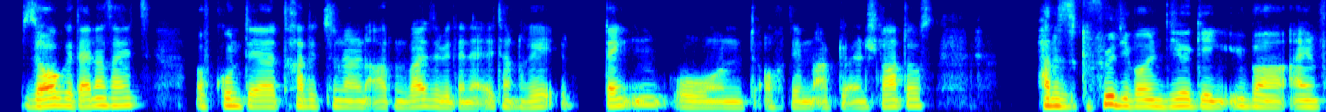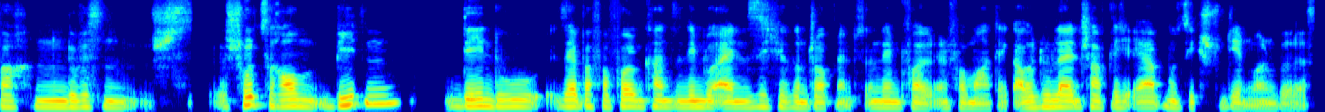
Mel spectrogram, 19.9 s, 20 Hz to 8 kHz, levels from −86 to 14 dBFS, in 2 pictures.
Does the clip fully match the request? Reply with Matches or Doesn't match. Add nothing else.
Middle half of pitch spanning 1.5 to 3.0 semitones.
Matches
